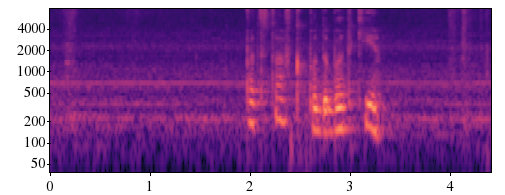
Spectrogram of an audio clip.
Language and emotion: Russian, neutral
